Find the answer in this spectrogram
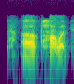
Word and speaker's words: Pawelec: a very important witness William John Pollock is how you say his last name although it's spelled PA W elec and this is a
